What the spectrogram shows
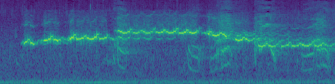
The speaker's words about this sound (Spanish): Ah, es Loreta, la vieja lora que trajo mi abuelo hace muchos años. Ya casi nunca silba.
